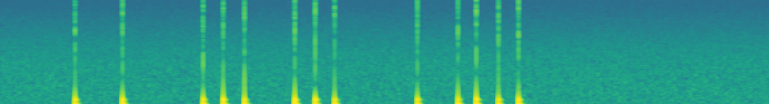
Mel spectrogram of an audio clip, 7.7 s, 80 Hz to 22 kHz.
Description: Tap code, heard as knocks on a wall, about 5 knocks a second. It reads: AND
